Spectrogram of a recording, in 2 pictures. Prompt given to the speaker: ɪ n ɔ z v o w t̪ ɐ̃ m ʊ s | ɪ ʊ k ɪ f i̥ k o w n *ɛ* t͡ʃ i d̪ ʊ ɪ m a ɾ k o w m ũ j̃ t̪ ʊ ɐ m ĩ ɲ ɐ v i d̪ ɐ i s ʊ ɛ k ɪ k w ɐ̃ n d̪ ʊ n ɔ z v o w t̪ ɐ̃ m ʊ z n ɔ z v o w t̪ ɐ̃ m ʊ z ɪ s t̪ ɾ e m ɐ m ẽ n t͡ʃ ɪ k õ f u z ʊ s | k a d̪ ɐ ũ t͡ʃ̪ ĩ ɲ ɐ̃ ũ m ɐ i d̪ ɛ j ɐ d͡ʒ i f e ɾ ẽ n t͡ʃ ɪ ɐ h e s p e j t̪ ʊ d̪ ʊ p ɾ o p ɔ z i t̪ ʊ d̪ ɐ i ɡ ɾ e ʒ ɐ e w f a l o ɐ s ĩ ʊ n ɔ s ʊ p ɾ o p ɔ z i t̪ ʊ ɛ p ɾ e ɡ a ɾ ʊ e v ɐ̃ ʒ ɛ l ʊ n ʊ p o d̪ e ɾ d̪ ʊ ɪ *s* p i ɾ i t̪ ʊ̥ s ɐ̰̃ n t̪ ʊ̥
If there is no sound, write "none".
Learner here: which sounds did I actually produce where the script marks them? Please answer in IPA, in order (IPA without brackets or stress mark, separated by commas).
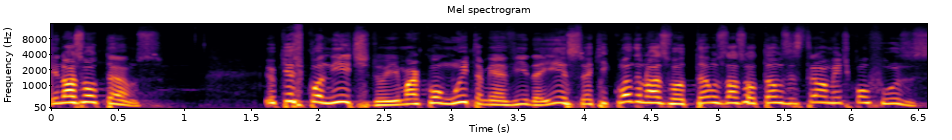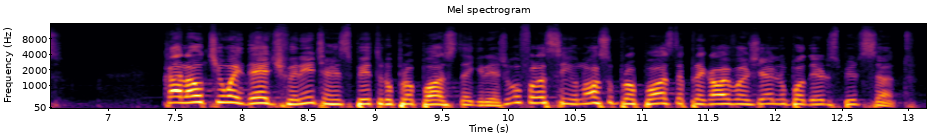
i, s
